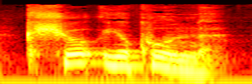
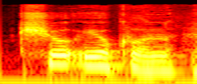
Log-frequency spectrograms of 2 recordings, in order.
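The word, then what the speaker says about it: Xu Yukun: Trzeba się nauczyć, proszę państwa, tego nazwiska. Ono się podobno wymawia Ksiu Jukun. Ksiu Yukun.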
